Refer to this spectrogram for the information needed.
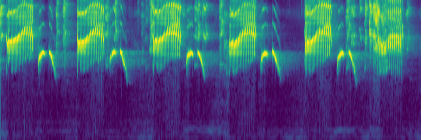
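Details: A singing Asian pied starling repeats the same phrase about five times, a harsh buzzy burst ending in a clear arched whistle, with each phrase lasting roughly a second and a half.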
